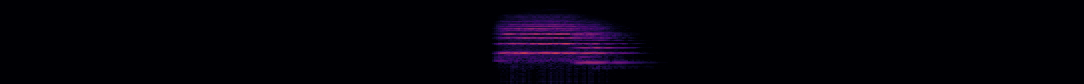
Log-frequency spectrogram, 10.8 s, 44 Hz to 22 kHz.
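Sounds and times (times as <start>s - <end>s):
violins playing: 5.0s - 6.3s.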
